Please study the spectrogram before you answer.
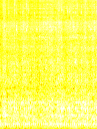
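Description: Diesel runs with a steady low chug and even beat, no stumbling or knocking; engine starting and idling normally.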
